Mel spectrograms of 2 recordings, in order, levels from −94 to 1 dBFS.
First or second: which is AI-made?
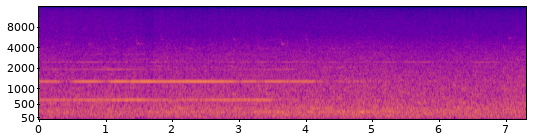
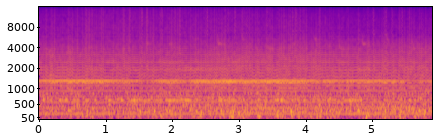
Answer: second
